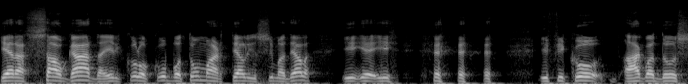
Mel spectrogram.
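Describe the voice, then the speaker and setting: Against a silent background in a very clean recording, a man speaks at a high pitch with fairly even intonation. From northeastern Brazil, Recife. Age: 70s. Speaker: evangelist preacher. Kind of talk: sermon.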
